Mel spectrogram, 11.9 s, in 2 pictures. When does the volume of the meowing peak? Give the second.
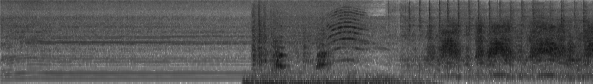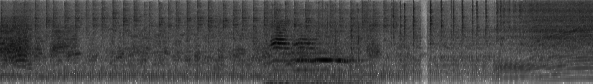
9 s.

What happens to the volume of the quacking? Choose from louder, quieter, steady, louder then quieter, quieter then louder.
quieter.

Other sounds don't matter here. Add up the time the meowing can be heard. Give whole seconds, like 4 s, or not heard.
2 s.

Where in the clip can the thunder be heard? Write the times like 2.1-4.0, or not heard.
2.4-4.4.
